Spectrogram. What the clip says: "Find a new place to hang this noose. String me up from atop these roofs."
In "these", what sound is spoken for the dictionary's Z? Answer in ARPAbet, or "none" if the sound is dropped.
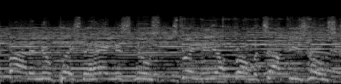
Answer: Z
